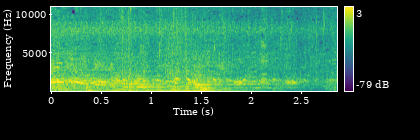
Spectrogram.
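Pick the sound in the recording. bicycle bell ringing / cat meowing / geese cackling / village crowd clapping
geese cackling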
